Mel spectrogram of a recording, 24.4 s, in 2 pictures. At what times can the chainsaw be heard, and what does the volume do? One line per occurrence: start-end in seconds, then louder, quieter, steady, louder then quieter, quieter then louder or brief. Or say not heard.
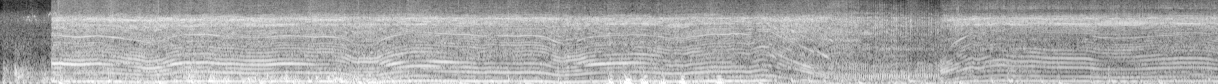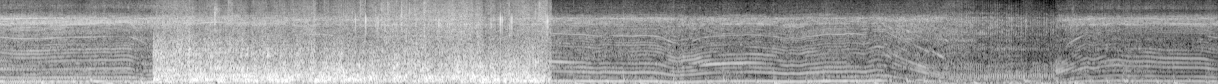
0.0-24.3 quieter.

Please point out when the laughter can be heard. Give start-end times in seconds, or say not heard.
6.0-7.4.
